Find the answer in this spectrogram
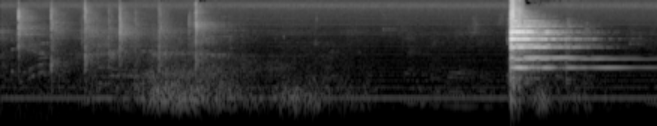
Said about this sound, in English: Ah! Why are you ringing the bell? But how prophetic is that? Ah! Don't ring the bell.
